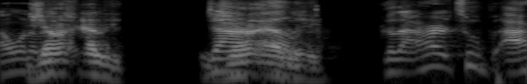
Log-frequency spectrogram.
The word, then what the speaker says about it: Elie: We're speaking with John and now is it Elely or Ellie? I want to John Ellie. John Ellie because I heard two I heard two pronunc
